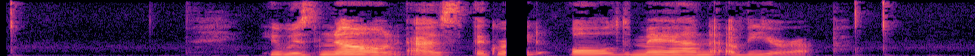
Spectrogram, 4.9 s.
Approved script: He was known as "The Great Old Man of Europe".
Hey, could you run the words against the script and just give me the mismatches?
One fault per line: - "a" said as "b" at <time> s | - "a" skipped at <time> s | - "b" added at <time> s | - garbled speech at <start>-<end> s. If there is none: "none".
none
